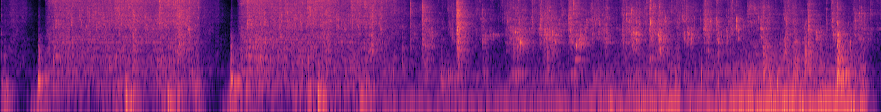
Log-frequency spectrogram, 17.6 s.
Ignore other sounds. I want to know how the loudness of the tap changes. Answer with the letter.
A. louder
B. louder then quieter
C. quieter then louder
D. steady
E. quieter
D.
